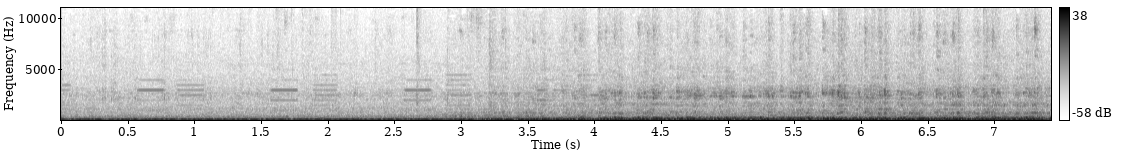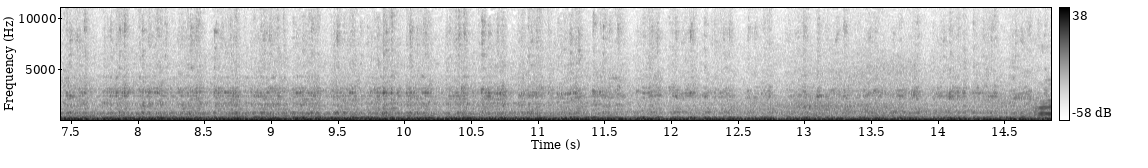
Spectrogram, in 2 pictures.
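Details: Engine with timing corrections changed (about 3–4 degrees added on underspeed, removed on overspeed), fuel use 0.8 gal/h, cutout closed then open: loud, uneven loping idle with heavy low rumble about every quarter second.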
